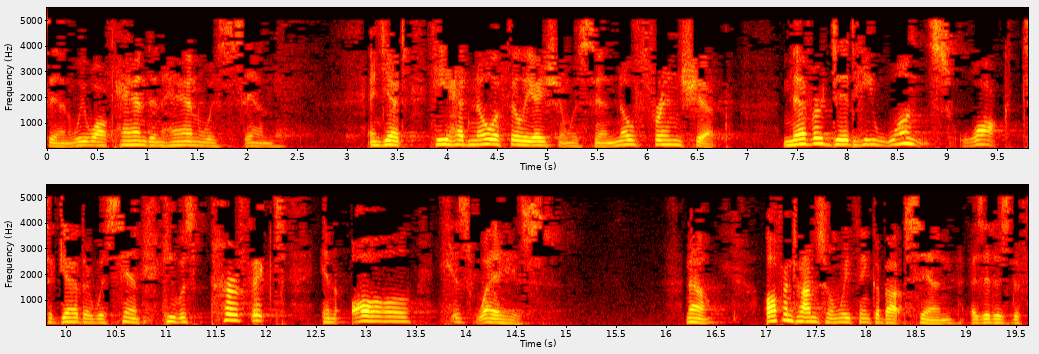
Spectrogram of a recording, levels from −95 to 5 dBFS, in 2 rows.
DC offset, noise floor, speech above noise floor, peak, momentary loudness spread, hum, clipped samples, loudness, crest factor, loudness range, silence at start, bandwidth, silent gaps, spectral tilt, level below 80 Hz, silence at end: under 0.1%; -64 dBFS; 41 dB; -4 dBFS; 13 LU; none; under 0.1%; -24 LUFS; 20 dB; 4 LU; 0 s; 5.2 kHz; none; -8 dB/octave; -60 dBFS; 0 s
